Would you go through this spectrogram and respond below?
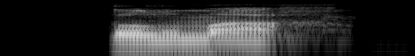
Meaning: to find, to attain
- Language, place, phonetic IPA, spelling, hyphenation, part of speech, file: Azerbaijani, Baku, [buɫˈmɑχ], bulmaq, bul‧maq, verb, LL-Q9292 (aze)-bulmaq.wav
